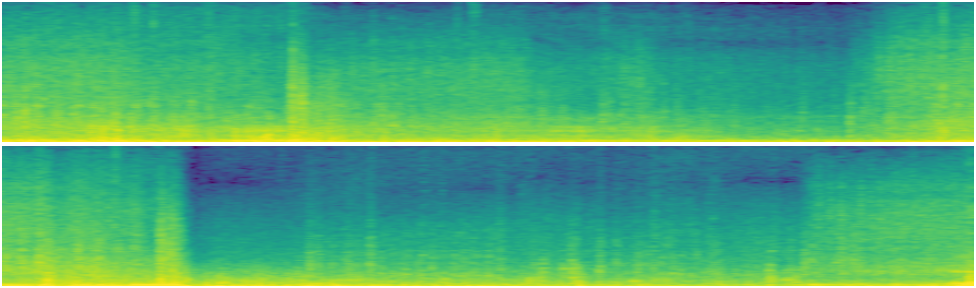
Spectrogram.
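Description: Tank shells landing and booming in the World of Tanks video game, heavy low explosions with rumbling tails that recur over several seconds amid continuous game noise.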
